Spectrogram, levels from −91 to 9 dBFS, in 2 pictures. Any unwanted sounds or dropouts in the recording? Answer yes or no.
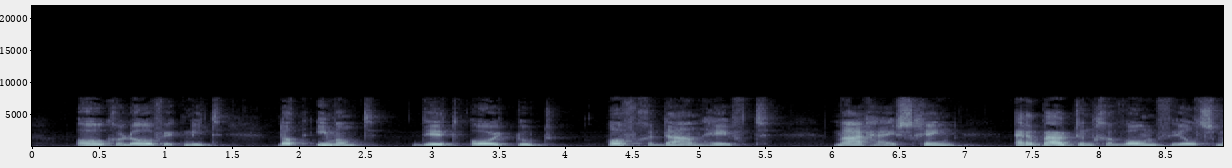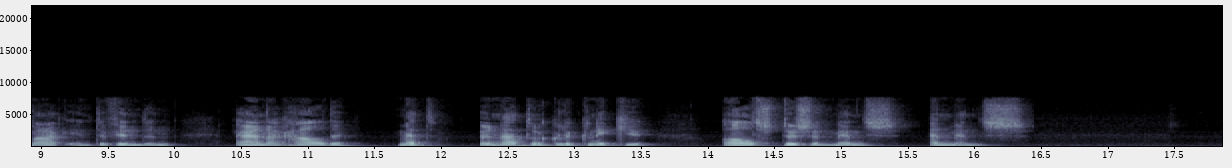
no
